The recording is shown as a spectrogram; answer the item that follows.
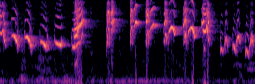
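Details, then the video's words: Female Oriental magpie-robin, caged, singing busily with tail spread; rapid varied whistles and chirps, sweet slurred notes and harsh scratchy bursts in a continuous chattering stream. "Kacer betina ngobra buka ekor"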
